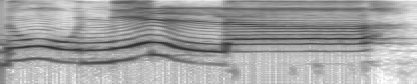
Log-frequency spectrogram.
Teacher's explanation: Perkataan Allah ni dibaca dengan nipis sebab sebelum dia huruf nun berbaris bawah.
